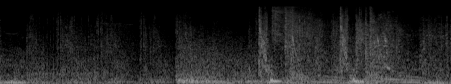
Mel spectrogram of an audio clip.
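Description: Gunfire from a Halo 4 multiplayer match on Xbox 360, with sniper rifle shots and a few sharp bangs standing out over a dense, continuous bed of battle noise and game sound.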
